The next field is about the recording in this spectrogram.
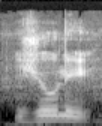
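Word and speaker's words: Juli: थोड़ा सा माइनर सा इसके अंदर डिफरेंस है प्रोनाउंसिएशन के अंदर उसके बाद यूनी जून को कहते हैं हम यूली जुलाई को कहते हैं।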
